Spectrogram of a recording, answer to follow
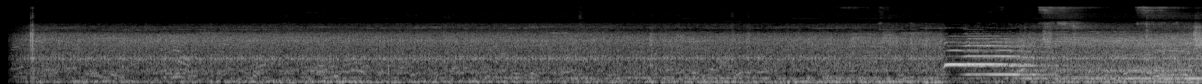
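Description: Indian Railways electric locomotive sounding its horn once, a single steady blast of about a second, loud, about three-quarters of the way through. Beneath and after it, the rumble of the approaching passenger train grows louder as it nears.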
